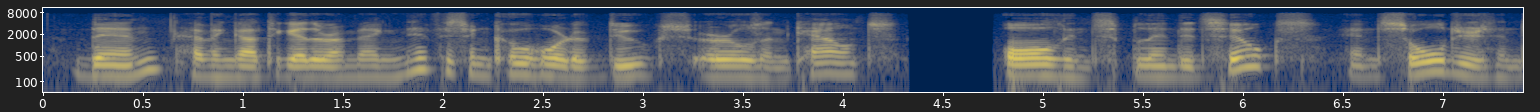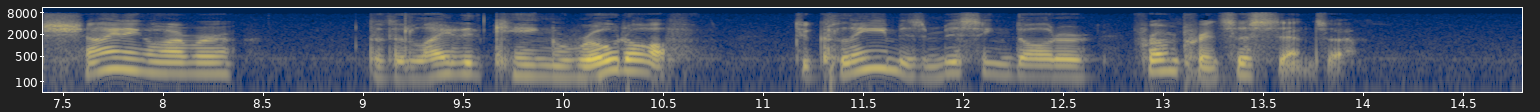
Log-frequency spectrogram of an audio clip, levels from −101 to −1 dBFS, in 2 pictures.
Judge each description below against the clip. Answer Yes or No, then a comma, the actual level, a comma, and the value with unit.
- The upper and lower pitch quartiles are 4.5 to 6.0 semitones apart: No, average, 4.1 semitones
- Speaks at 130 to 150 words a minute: Yes, average, 140 wpm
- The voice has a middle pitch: Yes, medium, 150 Hz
